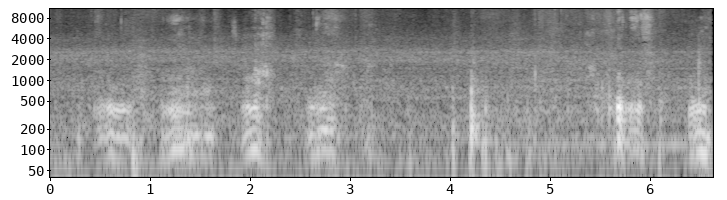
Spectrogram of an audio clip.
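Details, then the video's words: Playful yellow Lab puppy grunting happily as it plays, making low, husky pulsed grunts roughly every half to one second, with a few sharper clicks and a person's voice faintly heard. "Cutest Funny Lab Puppy Grunts Happily | Playful Yellow Labrador Puppy Grunting while Playing"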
